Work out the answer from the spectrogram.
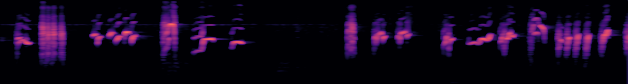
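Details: Lesser green leafbird singing in meratoh style, a continuous rambling song: quick bursts of sharp chirps, rising and falling whistled slurs and buzzy notes, with short pauses between phrases and one longer gap near the middle.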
